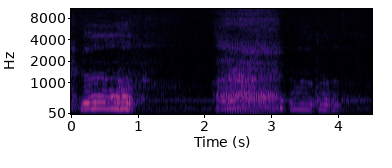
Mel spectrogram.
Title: Dad Snoring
